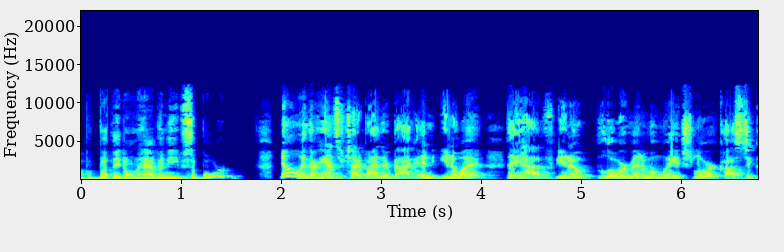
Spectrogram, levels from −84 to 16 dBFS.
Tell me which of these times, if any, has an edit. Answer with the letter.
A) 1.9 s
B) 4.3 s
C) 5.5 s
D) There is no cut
B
